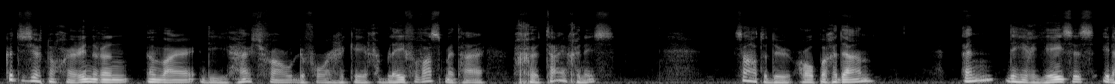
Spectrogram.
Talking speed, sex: 145 wpm, male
